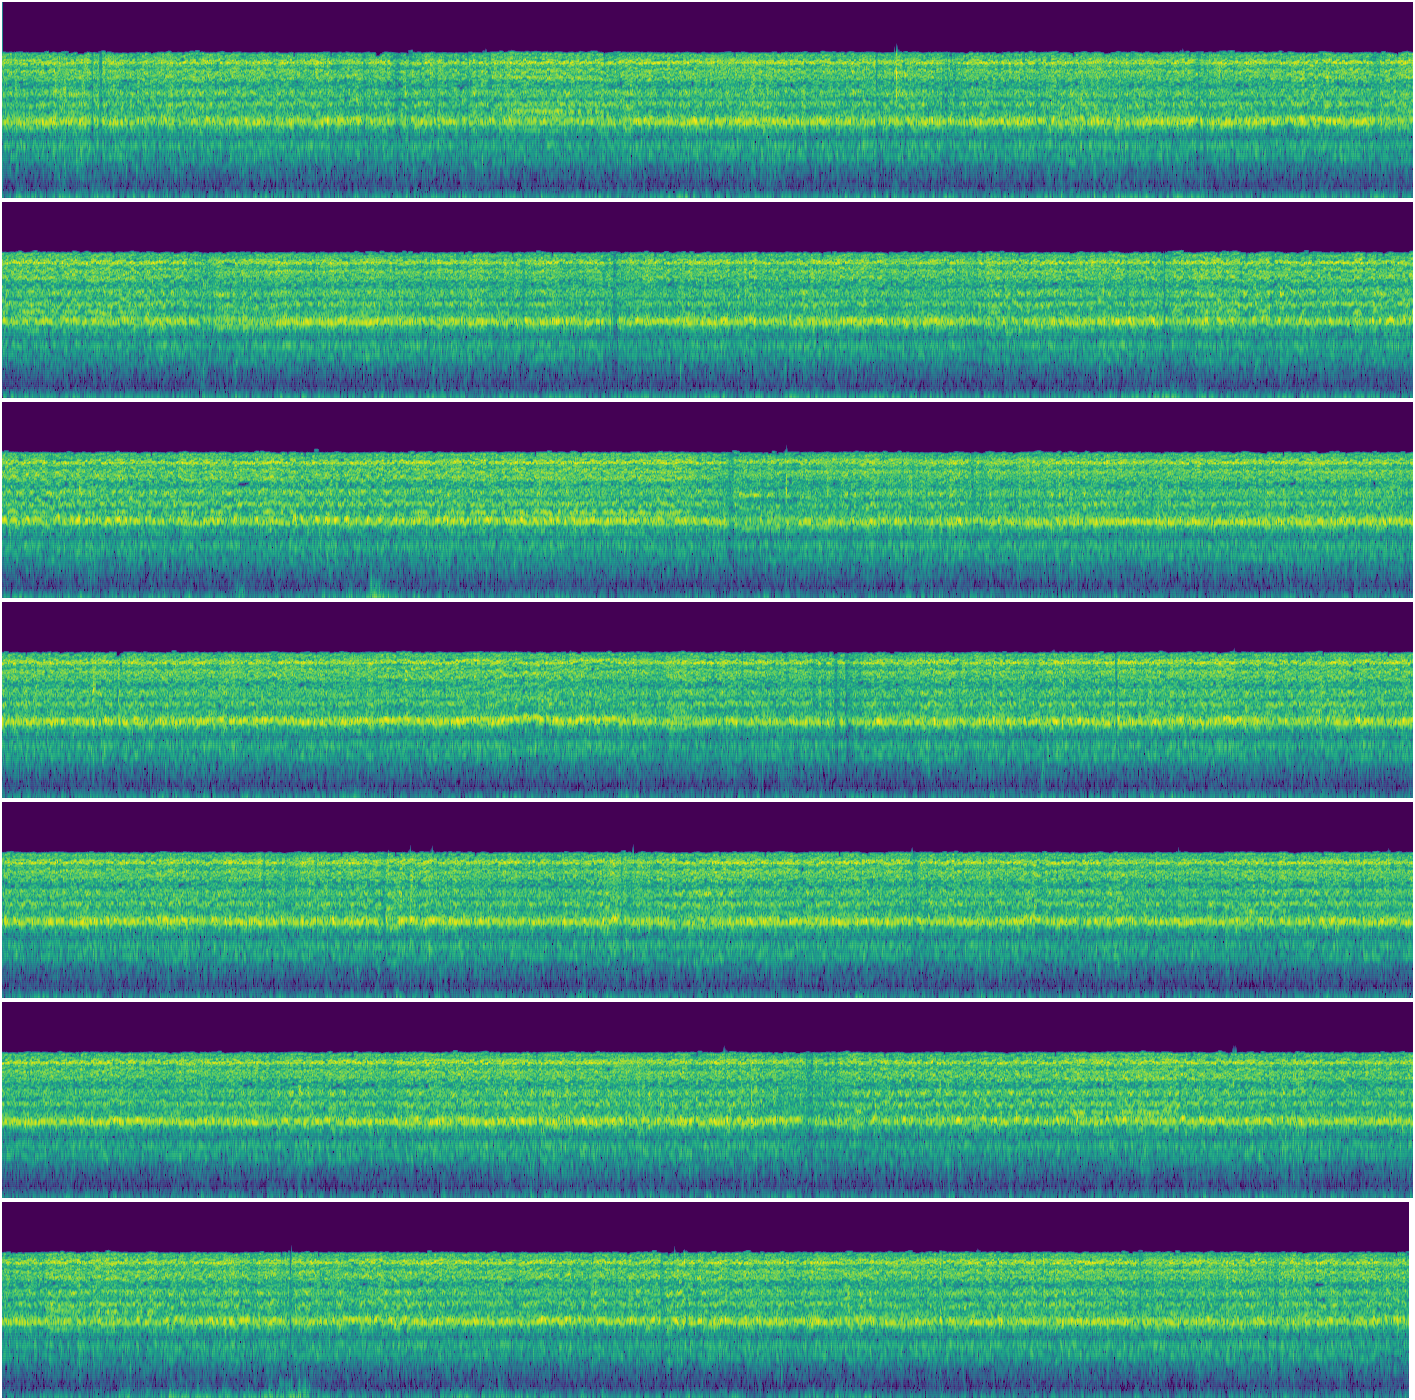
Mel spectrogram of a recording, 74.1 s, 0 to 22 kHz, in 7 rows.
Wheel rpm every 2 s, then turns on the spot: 220, 230, 220, 230, 230, 220, 230, 230, 230, 220, 210, 210, 210, 220, 230, 230, 230, 230, 230, 230, 230, 230, 230, 230, 240, 230, 230, 230, 230, 230, 210, 230, 230, 230, 240, 220, 230.
none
